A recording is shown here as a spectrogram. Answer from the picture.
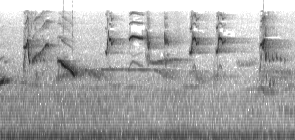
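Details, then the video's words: Orange-headed thrush singing a clear descending whistled slur, then a series of short high sharp notes spaced roughly every third of a second. "ANIS MERAH Gacor"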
